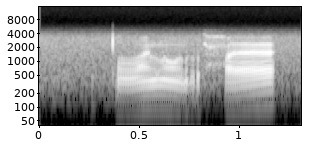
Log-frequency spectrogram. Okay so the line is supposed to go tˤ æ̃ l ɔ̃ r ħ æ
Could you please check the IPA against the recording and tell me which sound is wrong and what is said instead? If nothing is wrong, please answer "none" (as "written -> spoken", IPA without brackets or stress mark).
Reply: none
